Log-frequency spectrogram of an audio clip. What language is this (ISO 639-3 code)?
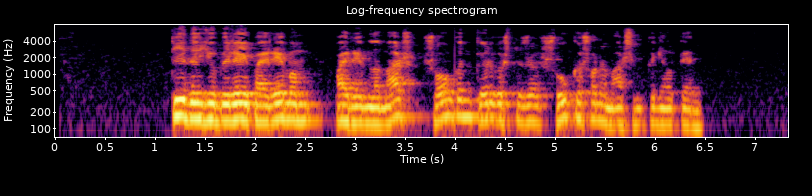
chm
